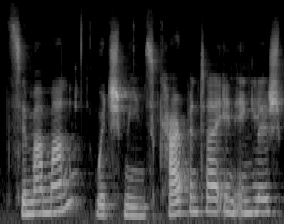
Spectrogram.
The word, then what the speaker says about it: Zimmermann: no way that I could not mention Elizabeth Zimmerman in a video like that. Although she is usually called Elizabeth Zimmerman, her last name is actually pronounced Zimman, which means carpenter in English because her husband was from Germany.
